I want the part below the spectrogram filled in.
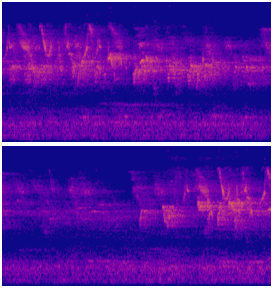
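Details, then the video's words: A flock of sparrows greets the dawn with busy chirping. Quick, irregular tweets and twitters pour out together, ease off briefly around the middle, then build again toward the end. "زقزقة العصافير"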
